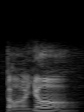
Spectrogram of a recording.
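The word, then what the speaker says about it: Taŋyáŋ: In this word, the accent is on the second syllable.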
